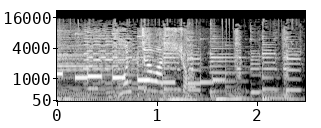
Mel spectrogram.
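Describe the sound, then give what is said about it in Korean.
A short, upbeat text-message alert jingle on a radio programme, signalling listeners' text messages, plays loudly and fully for a couple of seconds, with bright melodic notes over a steady bass and no talking. “문자 왔쇼.”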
